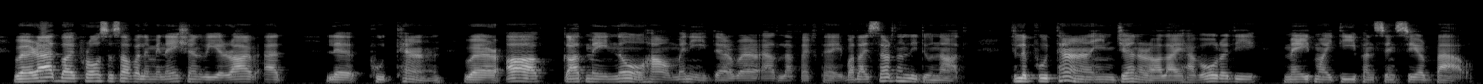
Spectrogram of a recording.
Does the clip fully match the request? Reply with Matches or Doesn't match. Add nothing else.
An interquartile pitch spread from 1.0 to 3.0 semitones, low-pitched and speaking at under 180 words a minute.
Doesn't match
